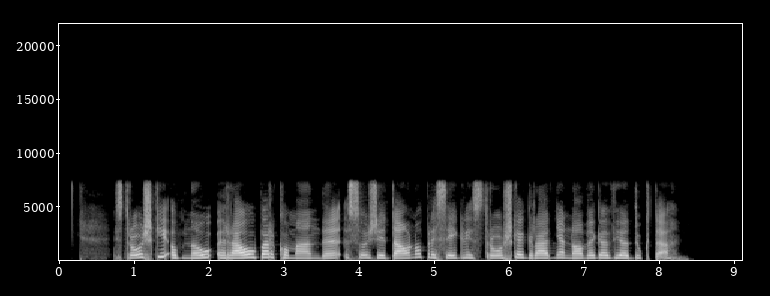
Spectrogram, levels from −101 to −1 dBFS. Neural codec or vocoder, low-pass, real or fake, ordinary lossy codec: none; 7.2 kHz; real; none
